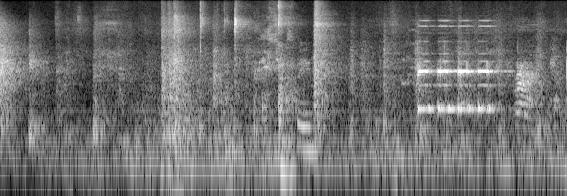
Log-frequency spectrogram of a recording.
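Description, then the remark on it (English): A front door opens against a steady, noisy background rumble, and a short, bright electronic chime rings out near the end. “Front door. Front door's open.”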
